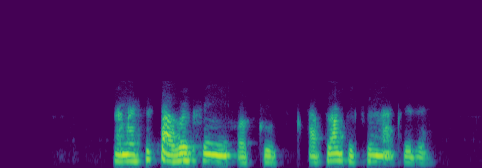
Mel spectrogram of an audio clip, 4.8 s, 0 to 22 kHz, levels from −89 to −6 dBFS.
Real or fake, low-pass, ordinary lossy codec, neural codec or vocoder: fake; 3.6 kHz; none; codec, 44.1 kHz, 2.6 kbps, SNAC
